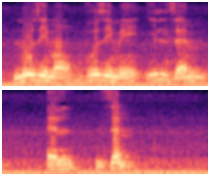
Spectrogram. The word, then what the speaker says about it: aiment: Nous aimons, vous aimez, ils aiment, elles aiment. I don't say ent, ent, I don't say it all the time with the verbs with il or elle avec s.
